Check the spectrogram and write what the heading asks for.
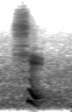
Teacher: the fourth tone is going downwards a little bit like a statement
